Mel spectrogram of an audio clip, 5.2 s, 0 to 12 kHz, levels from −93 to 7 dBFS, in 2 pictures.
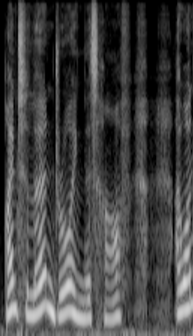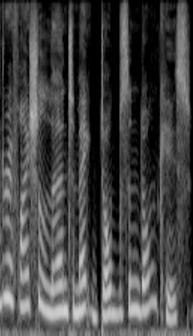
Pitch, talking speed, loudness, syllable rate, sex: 255 Hz, 200 wpm, -19 LUFS, 4.5 syllables/s, female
